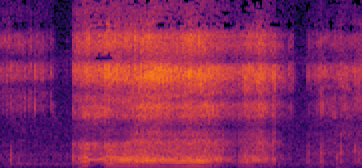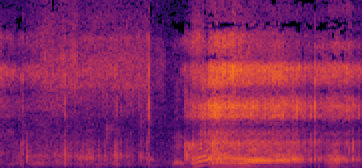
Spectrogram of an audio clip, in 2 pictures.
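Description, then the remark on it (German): Loud, rattling snores through an open mouth from a tonsil snorer: two long, drawn-out breaths a few seconds apart with a buzzing, fluttering texture, and no talking. “Es gibt übrigens auch noch die Tonsillenschnarcher, also diejenigen, die das über den Mund machen.”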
